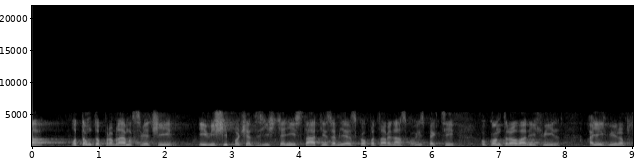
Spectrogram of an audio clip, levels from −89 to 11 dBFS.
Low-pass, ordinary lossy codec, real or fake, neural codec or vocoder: 5.4 kHz; Opus, 32 kbps; real; none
